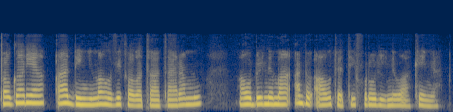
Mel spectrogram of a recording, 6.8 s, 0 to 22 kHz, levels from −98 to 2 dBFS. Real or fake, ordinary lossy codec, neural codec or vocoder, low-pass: fake; none; codec, 16 kHz, 1.1 kbps, Voila-Tokenizer; 7.2 kHz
